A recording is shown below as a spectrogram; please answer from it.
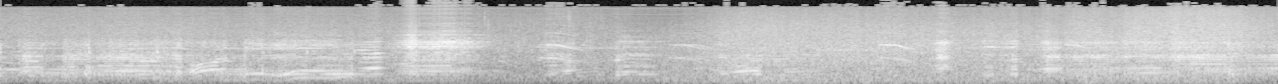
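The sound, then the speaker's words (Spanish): Waves wash around a raft being rowed on open water, a continuous, loud sloshing surf with voices heard over it. “Vamos, brother, sigue remando, brother. Vamos con buen ritmo. Déjame sentir el viento de la libertad en el rostro, brother.”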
